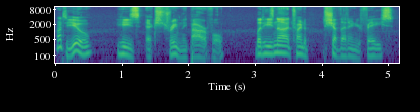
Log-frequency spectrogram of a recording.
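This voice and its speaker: A man's voice: lowish voice, animated, normal speed, fairly bright tone. A man running a tabletop game as game master, narrating scenes in a casual, conversational, descriptive way.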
